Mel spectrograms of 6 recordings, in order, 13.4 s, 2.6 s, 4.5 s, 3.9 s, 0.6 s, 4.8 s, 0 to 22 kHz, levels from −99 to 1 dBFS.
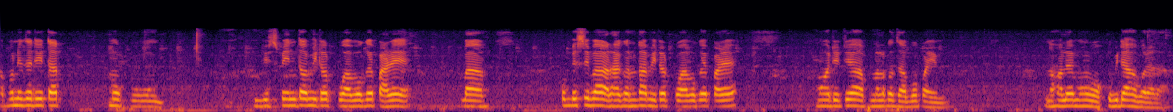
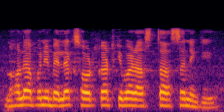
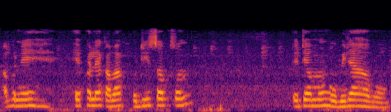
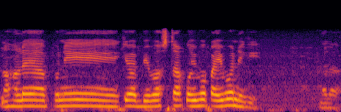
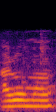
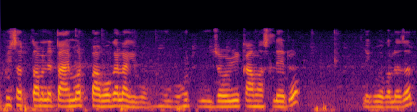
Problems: constant background noise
